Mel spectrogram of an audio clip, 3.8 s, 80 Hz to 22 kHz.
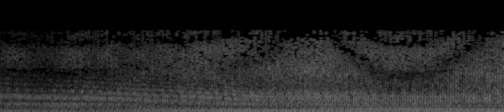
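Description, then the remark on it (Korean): A propeller airplane, a Fokker F7 named Friendship, drones steadily and loudly, a dense buzzing roar with a slowly rising, throbbing pitch as it powers up for takeoff from Trepassey Harbour airport in Newfoundland, Canada, on 17 July 1928, with no voices present. “세 사람은 1928년 7월 17일 캐나다의 뉴펀들랜드에 있는 트레파시 하버 공항을 이륙했습니다.”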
